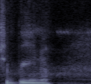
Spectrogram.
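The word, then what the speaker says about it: Sabine: Now, in fairness, Sabina, it is spelled just Sabina, I-N-E, but I believe it is still pronounced Sabina.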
